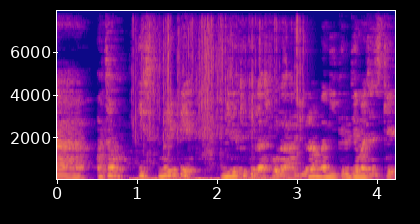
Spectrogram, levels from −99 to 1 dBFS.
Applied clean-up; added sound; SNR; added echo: classical method WPE with log-MMSE.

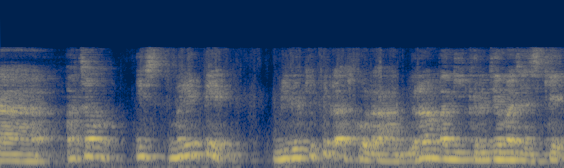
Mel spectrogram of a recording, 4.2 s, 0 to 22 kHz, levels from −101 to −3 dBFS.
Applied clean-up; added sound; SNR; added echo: neural separator model SepFormer DNS4.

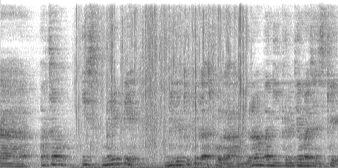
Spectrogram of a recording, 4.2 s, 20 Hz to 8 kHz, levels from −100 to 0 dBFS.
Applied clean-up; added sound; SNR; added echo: none; Fire; 7 dB; reverberation time 0.4 s.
